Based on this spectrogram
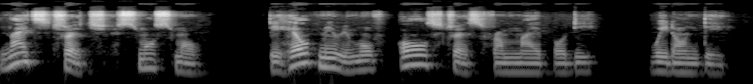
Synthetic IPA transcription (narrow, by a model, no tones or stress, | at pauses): naɪtstɹɛt͡ʃsmɔsmɔk̚ | d̥ehɛlˠp̚miɹimuvɔlˠstɹɛsfɹɔ̃mːaɪbɔdi | widɔ̃nde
